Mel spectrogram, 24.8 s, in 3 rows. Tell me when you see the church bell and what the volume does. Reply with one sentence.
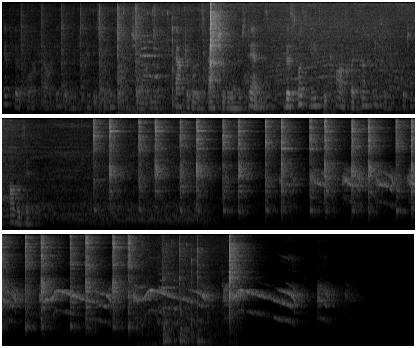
You can't hear the church bell here.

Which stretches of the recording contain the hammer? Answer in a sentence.
You can hear the hammer from 0.0 to 3.1 s and from 10.1 to 20.5 s.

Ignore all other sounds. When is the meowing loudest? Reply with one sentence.
The loudest moment of the meowing is at 4 seconds.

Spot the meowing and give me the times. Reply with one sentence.
The meowing can be heard from 2.4 to 4.2 s and from 19.2 to 21.2 s.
